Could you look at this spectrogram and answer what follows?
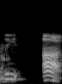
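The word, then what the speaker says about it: خَاطِئَة: কিন্তু খতিয়া। খতি আ, এটা ইয়া উচ্চারণ করা যাবে না, এখানে হামজাটা উচ্চারণ করতে হবে, এই জন্য খতি আ।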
